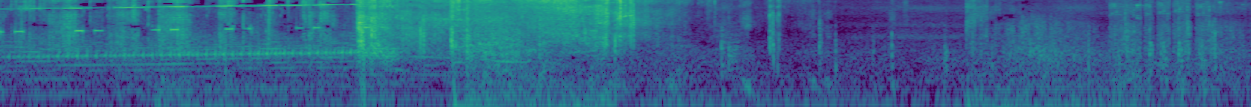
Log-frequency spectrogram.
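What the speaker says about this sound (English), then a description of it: "Oh, I hear a grenade." A grenade goes off in the VR shooter Population: One, with a sharp loud blast near the three-second mark. Gunfire-like bangs and game ambience follow, plus a second heavy burst later on.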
